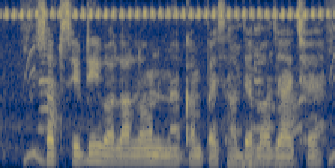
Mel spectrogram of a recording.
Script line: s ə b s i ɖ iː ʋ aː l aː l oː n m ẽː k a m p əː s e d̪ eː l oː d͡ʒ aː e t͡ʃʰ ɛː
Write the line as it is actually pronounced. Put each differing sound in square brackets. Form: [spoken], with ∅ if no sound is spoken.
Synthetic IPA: s ə b s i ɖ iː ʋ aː l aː l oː n m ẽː k [ə] m p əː s [a] d̪ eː l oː d͡ʒ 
